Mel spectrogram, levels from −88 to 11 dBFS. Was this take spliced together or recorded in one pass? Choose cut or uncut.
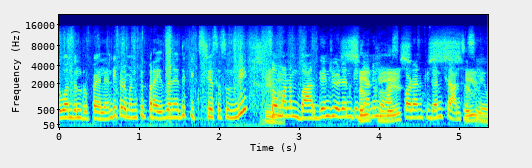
uncut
